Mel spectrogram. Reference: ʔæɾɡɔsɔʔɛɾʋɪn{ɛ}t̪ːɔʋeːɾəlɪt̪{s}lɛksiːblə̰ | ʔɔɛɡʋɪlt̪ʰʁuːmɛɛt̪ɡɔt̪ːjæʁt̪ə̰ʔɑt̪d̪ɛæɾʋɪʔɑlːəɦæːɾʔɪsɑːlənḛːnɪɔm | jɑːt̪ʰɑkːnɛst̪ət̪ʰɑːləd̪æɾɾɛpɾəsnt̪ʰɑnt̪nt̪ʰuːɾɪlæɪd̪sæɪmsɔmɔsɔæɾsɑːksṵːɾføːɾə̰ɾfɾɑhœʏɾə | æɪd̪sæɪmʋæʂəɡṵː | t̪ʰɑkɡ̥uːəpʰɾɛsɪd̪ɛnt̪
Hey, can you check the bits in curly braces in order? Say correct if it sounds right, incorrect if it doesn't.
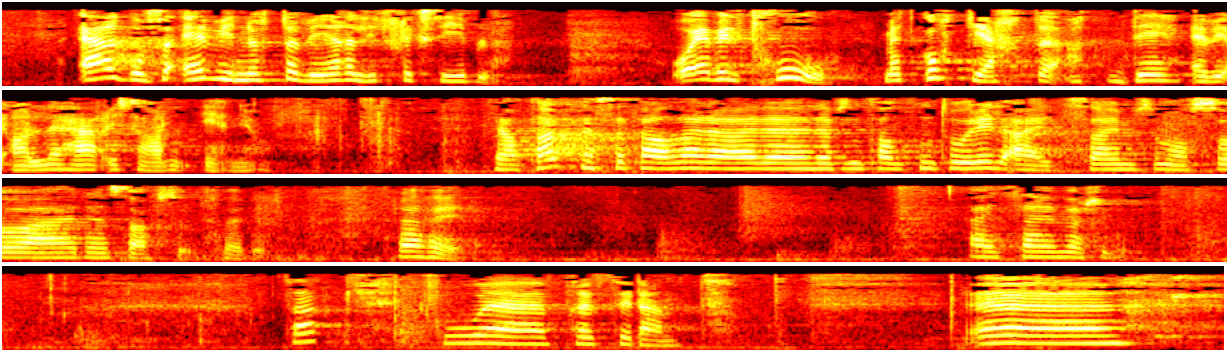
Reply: incorrect, incorrect

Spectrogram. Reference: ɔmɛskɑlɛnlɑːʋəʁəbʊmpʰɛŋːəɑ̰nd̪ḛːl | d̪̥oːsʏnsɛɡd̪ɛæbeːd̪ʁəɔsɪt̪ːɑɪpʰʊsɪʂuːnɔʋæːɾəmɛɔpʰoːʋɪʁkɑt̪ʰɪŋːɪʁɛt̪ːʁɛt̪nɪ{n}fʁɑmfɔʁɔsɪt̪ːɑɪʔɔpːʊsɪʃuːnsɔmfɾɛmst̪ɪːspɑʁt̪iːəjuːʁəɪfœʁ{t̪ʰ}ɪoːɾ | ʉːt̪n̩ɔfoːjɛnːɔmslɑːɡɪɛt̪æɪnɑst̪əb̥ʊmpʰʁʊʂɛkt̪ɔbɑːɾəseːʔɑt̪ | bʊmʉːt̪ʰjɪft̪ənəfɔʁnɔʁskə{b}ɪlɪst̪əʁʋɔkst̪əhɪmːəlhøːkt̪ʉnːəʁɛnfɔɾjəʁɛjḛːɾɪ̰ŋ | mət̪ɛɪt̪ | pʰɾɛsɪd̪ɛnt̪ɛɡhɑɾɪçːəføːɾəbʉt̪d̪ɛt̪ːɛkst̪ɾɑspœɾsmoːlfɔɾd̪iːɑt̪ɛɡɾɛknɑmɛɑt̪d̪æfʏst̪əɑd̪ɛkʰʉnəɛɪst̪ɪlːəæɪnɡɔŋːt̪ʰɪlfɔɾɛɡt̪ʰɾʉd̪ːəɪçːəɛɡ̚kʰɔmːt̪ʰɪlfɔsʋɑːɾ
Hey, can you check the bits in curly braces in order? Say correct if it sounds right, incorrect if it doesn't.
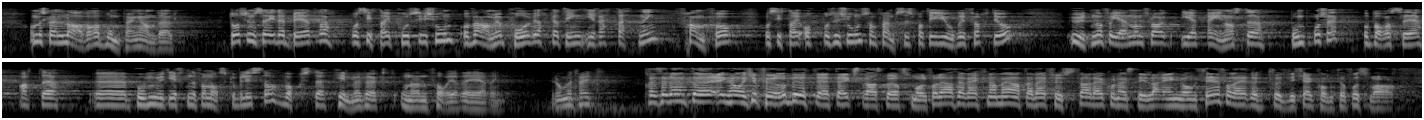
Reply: incorrect, incorrect, correct

